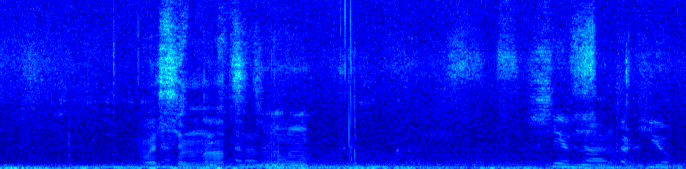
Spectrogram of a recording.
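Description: A man speaks calmly close by inside the car.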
